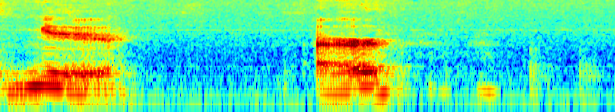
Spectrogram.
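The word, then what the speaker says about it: 女儿: That is 女儿. That was too far. This one actually does have a tone marker. So that's going up. This is third tone.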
